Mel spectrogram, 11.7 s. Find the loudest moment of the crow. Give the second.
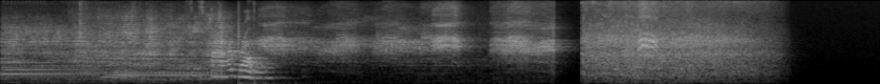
9 s.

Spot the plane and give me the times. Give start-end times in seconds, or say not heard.
0.0-3.0.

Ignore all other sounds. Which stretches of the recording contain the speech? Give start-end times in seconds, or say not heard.
2.4-4.1.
